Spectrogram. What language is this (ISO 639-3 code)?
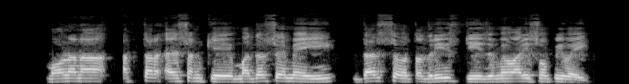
snd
